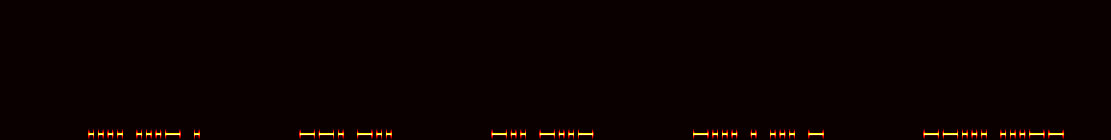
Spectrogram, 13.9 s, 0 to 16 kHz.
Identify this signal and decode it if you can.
Morse code, heard as a keyed tone, about 20 wpm, 700 Hz. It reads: HVE GD DX BEST 73
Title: Common QSO Phrases - 3x Word-Spacing - 20wpm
